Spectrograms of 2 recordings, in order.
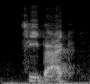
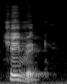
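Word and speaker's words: Te Bheag: There's a distillery called pronounced T, spelt T-E, and then it's a new word, B-H-E-A-G. So you'd think teabag or tibag. But it's actually pronounced Chavig.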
